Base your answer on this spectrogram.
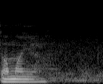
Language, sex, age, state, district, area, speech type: Nepali, male, 30-45, West Bengal, Darjeeling, rural, read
